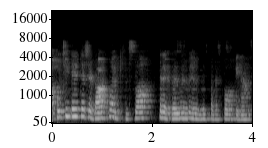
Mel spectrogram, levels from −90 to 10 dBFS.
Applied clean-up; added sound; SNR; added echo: neural mask model DeepFilterNet 3.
